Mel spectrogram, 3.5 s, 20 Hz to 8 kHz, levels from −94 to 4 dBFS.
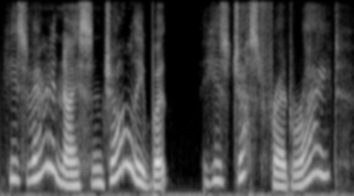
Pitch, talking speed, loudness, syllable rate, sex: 270 Hz, 170 wpm, -18 LUFS, 4.0 syllables/s, female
